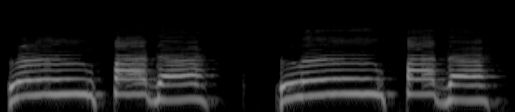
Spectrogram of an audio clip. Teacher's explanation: o lan é a antepenúltima sílaba que eu pronunciei com mais intensidade · A penúltima foi o pá, mas a antepenúltima sílaba é a que eu pronunciei com mais intensidade. Então, o lã é a antepenúltima sílaba que eu pronunciei com mais intensidade. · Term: sílaba tônica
